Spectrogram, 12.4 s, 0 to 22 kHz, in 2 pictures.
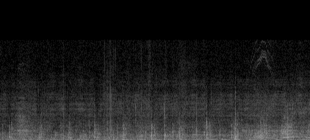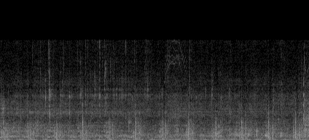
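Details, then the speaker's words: New Keurig 2.0 brewing a 6-ounce cup: a soft pump hum with gentle water trickle and faint ticks, all low and even. A normal, relatively quiet brew with a single stream. "And then all we do, just like any other Keurig machine, is press go."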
